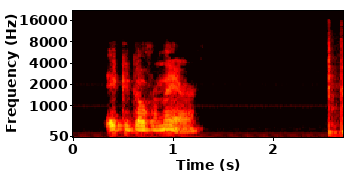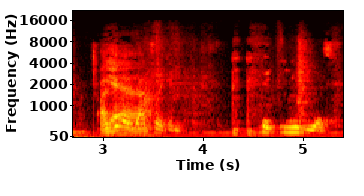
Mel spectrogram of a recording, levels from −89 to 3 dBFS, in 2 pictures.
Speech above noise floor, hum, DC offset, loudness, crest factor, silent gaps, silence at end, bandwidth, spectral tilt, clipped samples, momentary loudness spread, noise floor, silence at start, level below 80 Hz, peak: 45 dB; 60 Hz at -60 dBFS; under 0.1%; -30 LUFS; 20 dB; none; 0 s; 16.5 kHz; -5 dB/octave; under 0.1%; 17 LU; -74 dBFS; 0.35 s; -58 dBFS; -12 dBFS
